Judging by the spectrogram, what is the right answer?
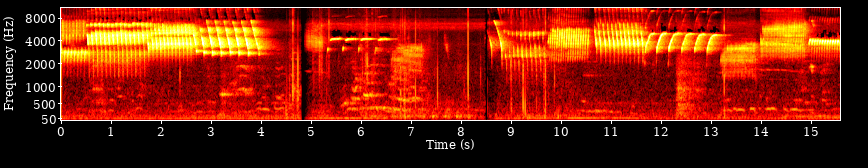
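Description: A small songbird singing loudly, with long, steady, high whistled notes and fast trills. The song breaks off for about four seconds in the middle, then resumes.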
